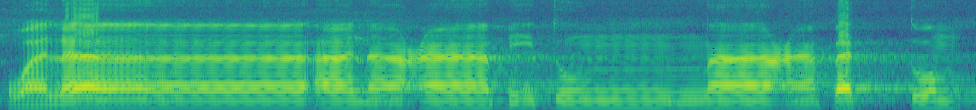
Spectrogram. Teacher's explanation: Perhatikan di sini lam alifnya dibaca panjang, ada mad jaiz munfasil dipanjangkan 5 ketukan, dan di sini nunnya tidak dibaca panjang ya, ada tanda seperti ini.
